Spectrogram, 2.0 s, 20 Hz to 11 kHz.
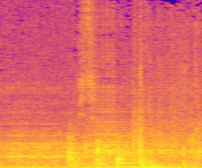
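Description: Kintetsu 1000 series electric train running, heard from on board as it pulls away from a station: a steady low rumble, with wheel clatter starting under a second in and growing louder.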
